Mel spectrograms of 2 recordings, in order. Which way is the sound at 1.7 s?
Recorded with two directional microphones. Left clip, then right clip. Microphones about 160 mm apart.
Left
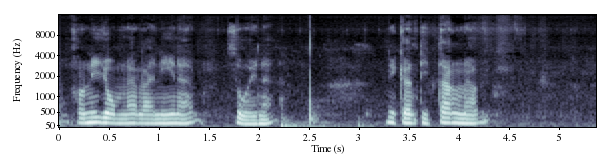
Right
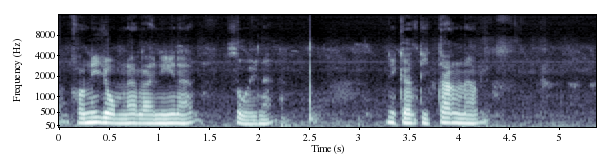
20° left (ahead or behind).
